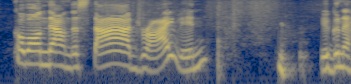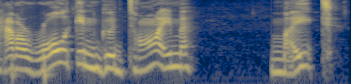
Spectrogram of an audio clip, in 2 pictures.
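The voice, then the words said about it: Put-on Australian accent. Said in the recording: “How was that Australian accent? ... Yeah, that was good.”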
